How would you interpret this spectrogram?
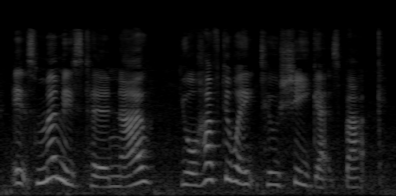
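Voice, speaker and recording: A woman reading a storybook, voicing a calm, matter-of-fact father barn owl. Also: fairly high pitch, unhurried, slight background noise. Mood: dry.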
